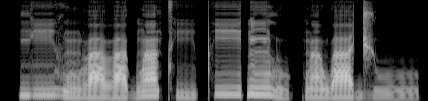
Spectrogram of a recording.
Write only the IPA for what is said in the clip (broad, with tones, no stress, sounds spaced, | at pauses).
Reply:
j iː˦ v ũ˨ β a˨ β a˨ ɡʷ ã˦ tʰ iː˨ pʰ iː˦ ɗ ĩ˦ l u˨ kʷ ã˦ w a˦ d͡ʒ uː˨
